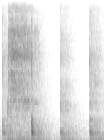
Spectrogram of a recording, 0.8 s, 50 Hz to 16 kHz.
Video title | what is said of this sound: How to Cast Resin Model Kits w/ Casey Love - Monday Night Monster Jam - Ep.17 | You can hear it. It's hollow. So this is a kind of a thick roto-cast bust.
